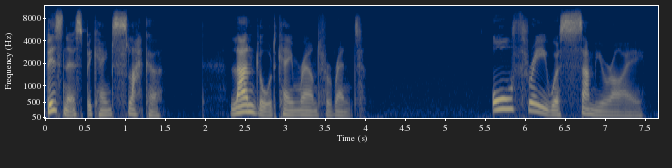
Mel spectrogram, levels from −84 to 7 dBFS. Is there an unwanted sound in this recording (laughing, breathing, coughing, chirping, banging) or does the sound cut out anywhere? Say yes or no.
no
